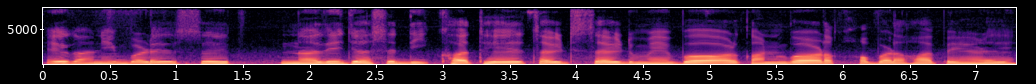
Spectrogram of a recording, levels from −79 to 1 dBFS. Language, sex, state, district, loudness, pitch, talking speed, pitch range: Chhattisgarhi, female, Chhattisgarh, Bilaspur, -14 LUFS, 200 Hz, 150 wpm, 195-215 Hz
